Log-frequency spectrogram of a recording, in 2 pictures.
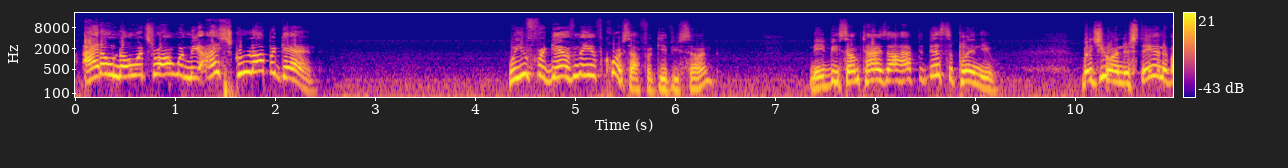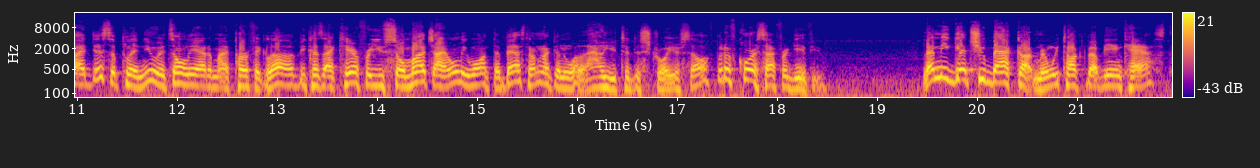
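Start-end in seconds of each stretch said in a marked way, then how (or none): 0.1-5.2 high, anguished confession; pleading, distraught son. Acted. Erring son pleading with his father. 5.2-20.6 low, tender, forgiving voice; reassuring father. Acted. Forgiving father reassures his son.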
